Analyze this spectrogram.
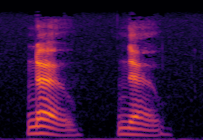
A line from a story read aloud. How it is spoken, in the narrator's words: he gravely replied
